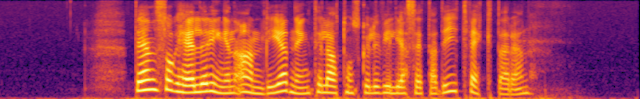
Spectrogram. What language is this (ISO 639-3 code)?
swe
